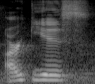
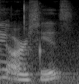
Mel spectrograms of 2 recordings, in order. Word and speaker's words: Arceus: on who you are some people say arceus in fact i actually used to say arceus but now i say arcus because people were saying i was saying it wrong like my whole life so you know how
